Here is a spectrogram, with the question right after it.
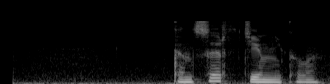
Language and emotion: Russian, neutral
